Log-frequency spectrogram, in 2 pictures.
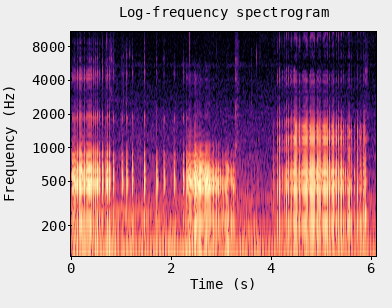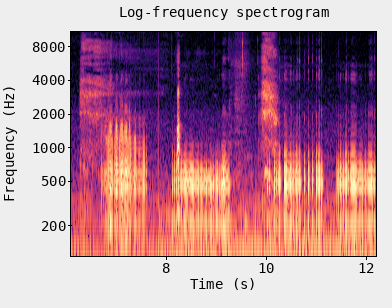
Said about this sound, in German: Also ich würde mal sagen, da fühlt sich einer wohl, oder …? Ja, das ist ein sehr zufriedenes Panda-Baby, das gerade gefressen hat und jetzt den Bauch massiert bekommt von seinem Pfleger, was sonst die Mama machen würde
